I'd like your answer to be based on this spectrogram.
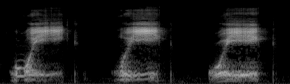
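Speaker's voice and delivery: high whispered oinks of effort; breathy little piglet squeals; straining piglet squeals. A narrator's reading. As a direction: squeal like a pig pushing hard. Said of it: "fit Simon en s'efforçant de pondre".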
